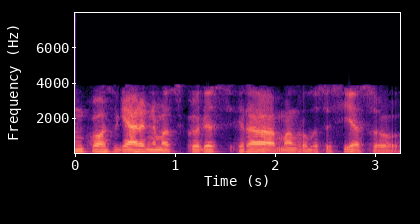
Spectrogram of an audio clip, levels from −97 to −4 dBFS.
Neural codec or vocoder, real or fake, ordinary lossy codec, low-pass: none; real; AAC, 16 kbps; 7.2 kHz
